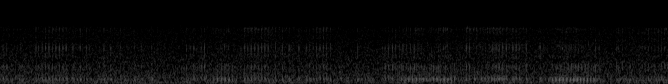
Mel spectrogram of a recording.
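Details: Maine Coon kitten Tommy, two months old, purring contentedly one weekend morning; a low, fluttering drone rising and falling with each breath, growing slightly louder toward the end, nothing else audible.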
